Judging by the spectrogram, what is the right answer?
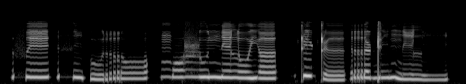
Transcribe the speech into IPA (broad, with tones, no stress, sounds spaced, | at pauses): f e˥ | θ i̤˥ ʔ u˩ r ɔ̤˥ | m ɔ̤˥ ɮ u˥ n e˥ l o˥ j ɐ˥ | ʈ i˥ ʈ ɘ˩ | r ɐ˥ ɖ i̤˥ n̪ i˩ l i̤˩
